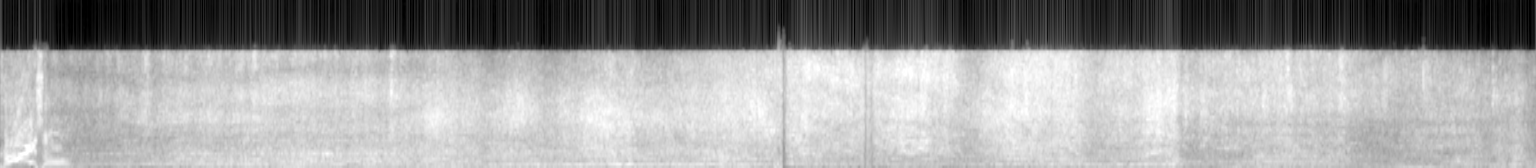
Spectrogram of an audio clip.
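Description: Race cars at Double X Speedway roar away at the green-flag start of an A main, a loud, rising engine howl with passing surges while a commentator talks over it.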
